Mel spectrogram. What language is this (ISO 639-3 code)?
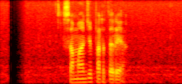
sin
